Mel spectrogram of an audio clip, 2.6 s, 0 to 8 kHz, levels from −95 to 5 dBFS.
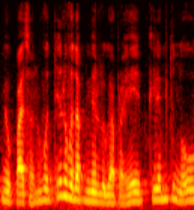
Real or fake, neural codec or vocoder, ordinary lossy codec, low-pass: real; none; none; none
